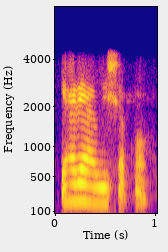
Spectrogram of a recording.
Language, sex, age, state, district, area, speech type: Gujarati, female, 60+, Gujarat, Ahmedabad, urban, conversation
